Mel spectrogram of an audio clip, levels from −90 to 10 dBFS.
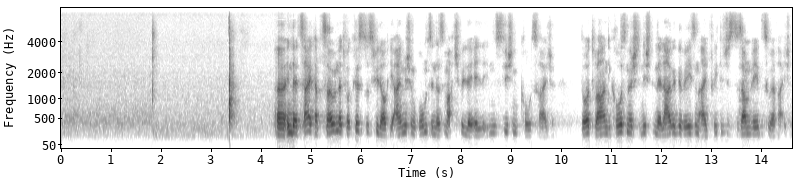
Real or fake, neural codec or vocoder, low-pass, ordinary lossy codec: fake; codec, 16 kHz in and 24 kHz out, 1 kbps, XY-Tokenizer; 7.2 kHz; AAC, 32 kbps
